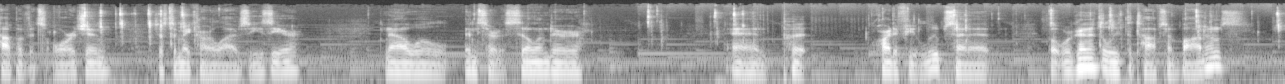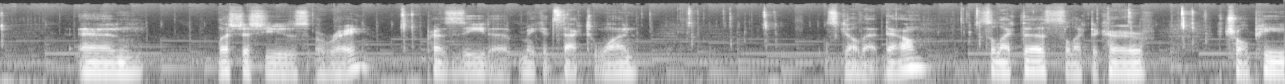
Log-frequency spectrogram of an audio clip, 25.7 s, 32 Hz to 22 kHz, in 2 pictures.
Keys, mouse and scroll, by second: 0.3-0.6 scroll down 1, 1.0 KP_5, 1.3 KP_5, 1.6 shift+a, 3.5 click, 5.4 middle click, 6.3 Tab, 7.1 ctrl+r, 7.4 scroll up 3, 8.5 click, 8.8 right click, 9.3 3, 9.7 click, 10.1 middle click, 10.6 shift+click, 10.9 x, 11.5 click, 11.8 Tab, 12.0 middle click, 12.6 q, 15.7 click, 16.7 z, 18.0 scroll up 2, 19.1 click, 19.4 scroll down 1, 19.7 shift+middle click, 20.0 scroll down 1, 20.3 s, 21.5 click, 21.9 scroll up 1, 22.7 shift+middle click, 23.6 shift+click, 24.5 ctrl+p.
